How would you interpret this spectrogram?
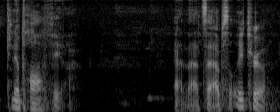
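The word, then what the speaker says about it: Kniphofia: it's to be pronounced gipoia and that's absolutely true if it's named after a person you use even the regional pronunciation of his name so it's Foria sorry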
